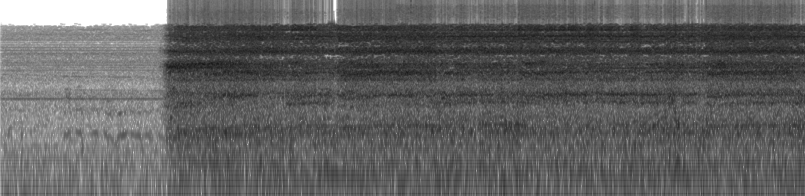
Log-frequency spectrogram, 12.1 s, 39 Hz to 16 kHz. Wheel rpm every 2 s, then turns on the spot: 0, 100, 220, 230, 230, 230.
none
